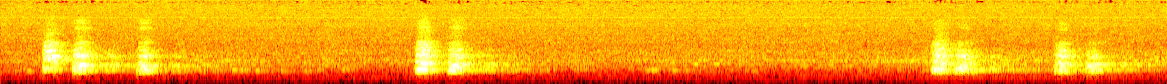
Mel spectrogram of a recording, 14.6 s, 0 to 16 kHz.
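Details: Rex the dog barking in the night on 27 February 2018, three bursts of two or three quick, sharp barks separated by several seconds of quiet, each bark fading with a slight echo.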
